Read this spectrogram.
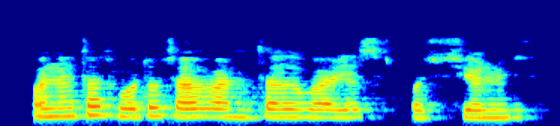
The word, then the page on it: exposiciones: Spanish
